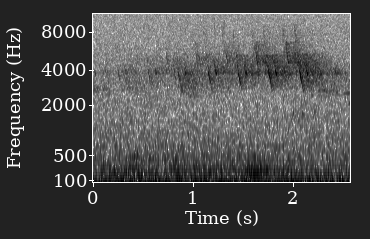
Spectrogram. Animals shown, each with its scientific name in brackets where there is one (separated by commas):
Red-eyed Vireo (Vireo olivaceus), Ovenbird (Seiurus aurocapilla)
